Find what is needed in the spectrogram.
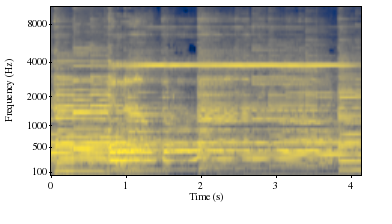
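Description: Live band playing an instrumental passage: acoustic guitar strummed along with keyboard, with a thin high note held through the second half.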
